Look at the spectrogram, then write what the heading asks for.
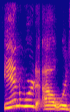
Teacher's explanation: where the stress is initial it's in the very beginning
